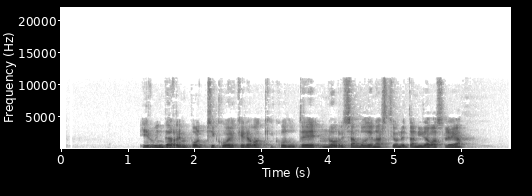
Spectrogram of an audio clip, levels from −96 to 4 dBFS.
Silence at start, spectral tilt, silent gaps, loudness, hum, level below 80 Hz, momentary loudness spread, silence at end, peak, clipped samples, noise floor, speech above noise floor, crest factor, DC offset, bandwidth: 1.25 s; -6.5 dB/octave; none; -25 LUFS; none; -74 dBFS; 5 LU; 0.65 s; -8 dBFS; under 0.1%; -78 dBFS; 54 dB; 18 dB; under 0.1%; 11.5 kHz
